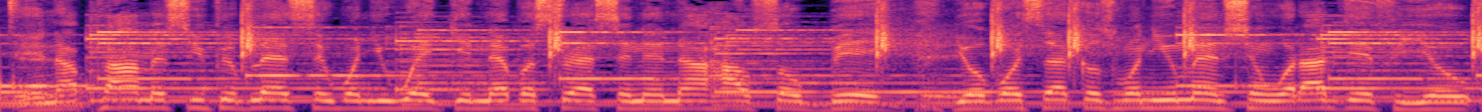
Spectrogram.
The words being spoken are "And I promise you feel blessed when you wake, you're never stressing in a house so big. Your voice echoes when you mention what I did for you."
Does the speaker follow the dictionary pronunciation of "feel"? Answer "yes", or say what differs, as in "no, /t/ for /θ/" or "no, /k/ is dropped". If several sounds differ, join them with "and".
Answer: no, /n/ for /l/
